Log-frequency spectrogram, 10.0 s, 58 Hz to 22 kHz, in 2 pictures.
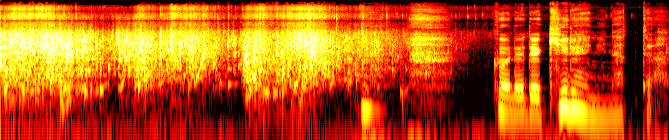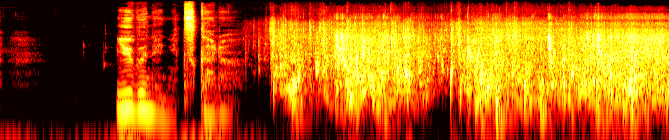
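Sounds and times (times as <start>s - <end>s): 
running water splashing while rinsing off soap foam: 0.0s - 3.0s, 6.9s - 10.0s
speech: 3.7s - 4.8s, 5.9s - 7.7s, 8.9s - 10.0s.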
